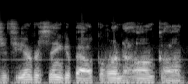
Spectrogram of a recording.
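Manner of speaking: ordinary talk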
